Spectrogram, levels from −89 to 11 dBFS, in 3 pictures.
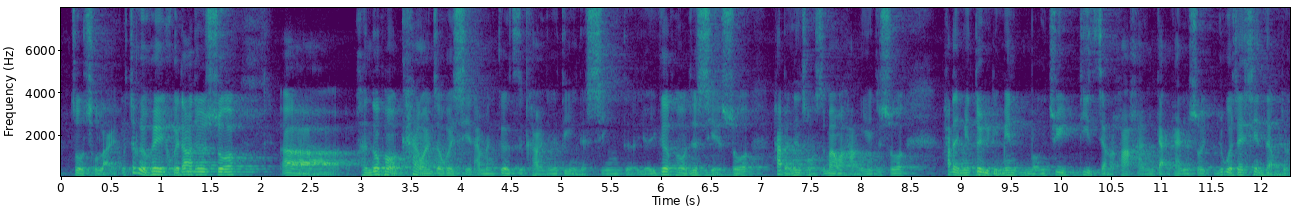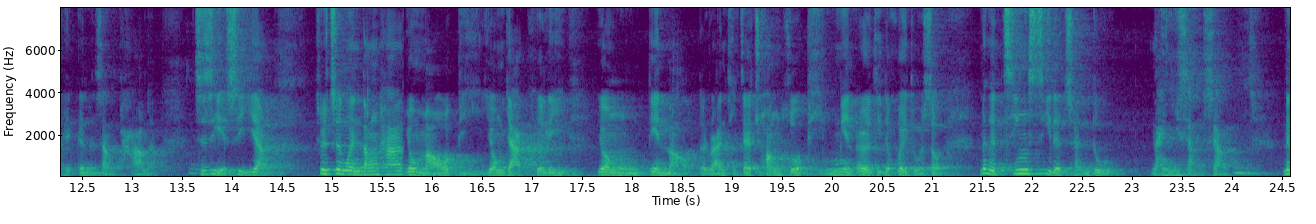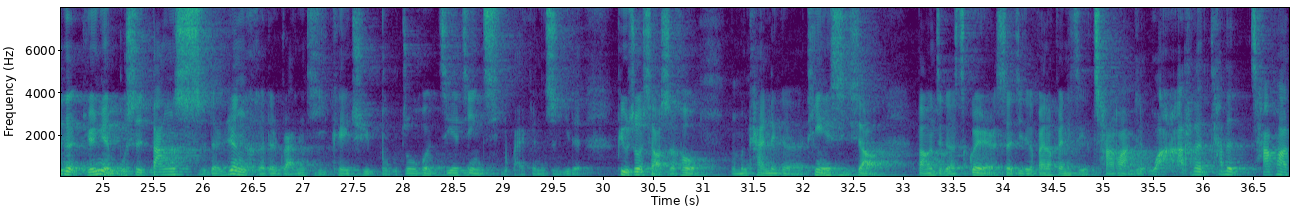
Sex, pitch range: male, 95-130 Hz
